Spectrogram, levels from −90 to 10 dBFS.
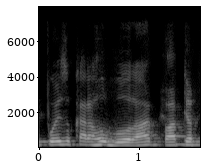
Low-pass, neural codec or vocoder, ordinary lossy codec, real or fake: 7.2 kHz; codec, 16 kHz, 2 kbps, X-Codec, HuBERT features, trained on balanced general audio; none; fake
